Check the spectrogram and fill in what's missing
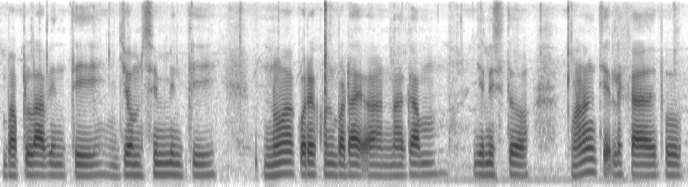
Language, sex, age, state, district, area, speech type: Santali, male, 45-60, Odisha, Mayurbhanj, rural, spontaneous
